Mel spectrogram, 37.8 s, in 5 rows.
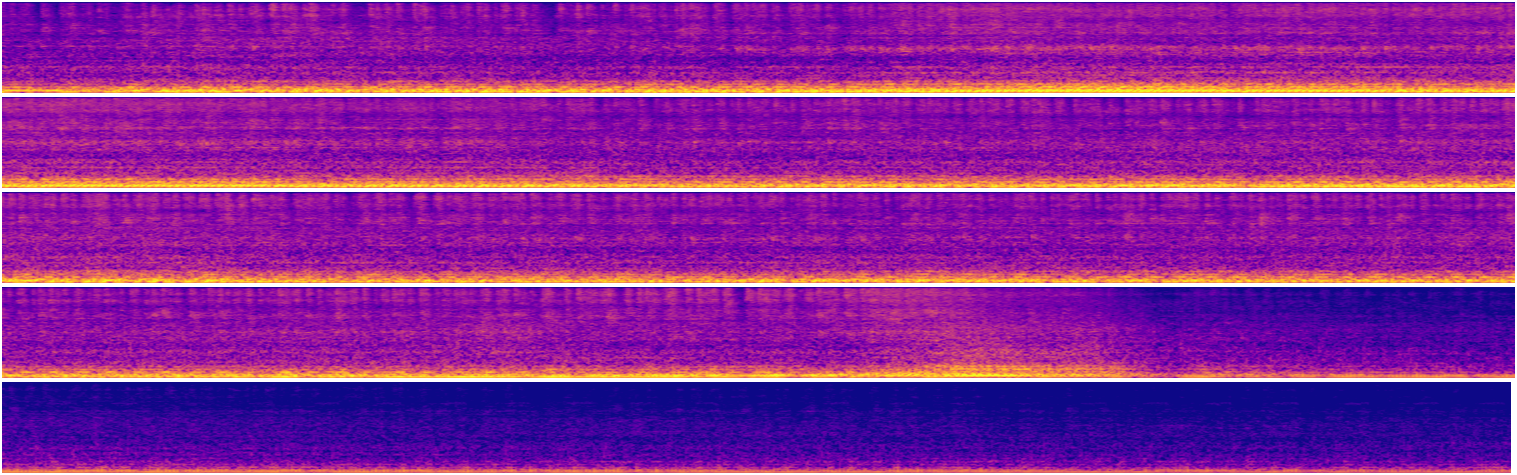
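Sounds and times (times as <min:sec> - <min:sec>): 
vehicle sharp start and pulling away: 0:00.0 - 0:30.0.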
